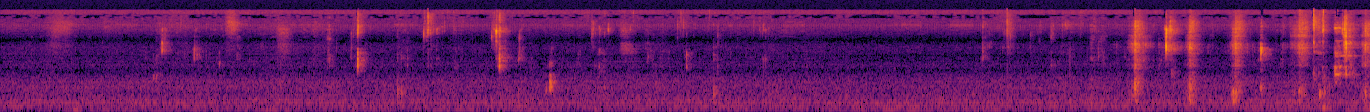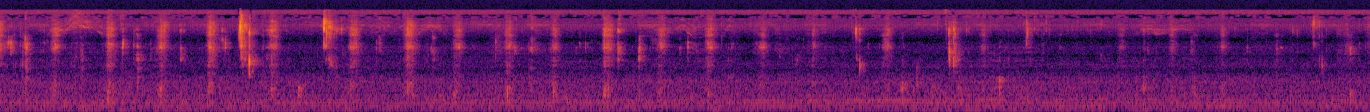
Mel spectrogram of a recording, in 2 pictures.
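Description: Close-miked chewing and biting of chicken satay: scattered wet mouth clicks and smacks, densest a little before halfway through.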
